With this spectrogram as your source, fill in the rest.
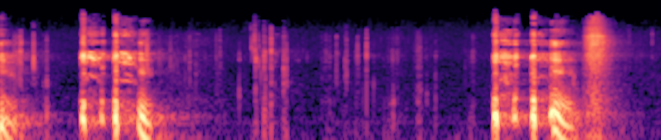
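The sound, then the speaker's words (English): A man coughs and clears his throat in two loud bursts separated by a few seconds of quiet, with faint small mouth noises in between, while he has an intense cough drop in his mouth; no speech. “Excuse me. Give me just a moment with this intense cough drop.”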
